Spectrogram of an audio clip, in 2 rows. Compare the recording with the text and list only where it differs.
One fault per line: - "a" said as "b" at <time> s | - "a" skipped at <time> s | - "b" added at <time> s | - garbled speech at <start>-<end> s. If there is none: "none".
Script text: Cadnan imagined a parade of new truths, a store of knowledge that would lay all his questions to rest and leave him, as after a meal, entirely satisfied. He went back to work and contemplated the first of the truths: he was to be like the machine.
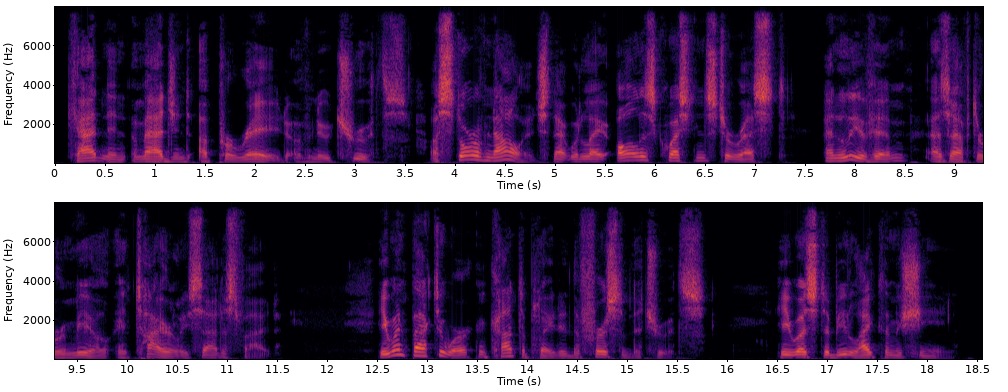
none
